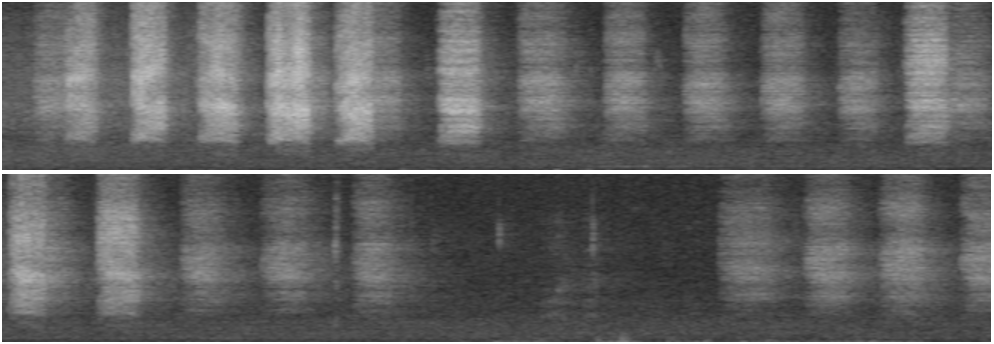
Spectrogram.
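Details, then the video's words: A fox squirrel on a Monterey pine in Del Monte Forest, California, gives a run of rasping, breathy lip calls, about two each second. "Fox squirrel makes lip "calls""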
